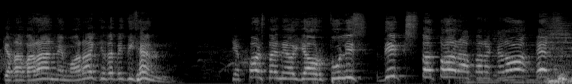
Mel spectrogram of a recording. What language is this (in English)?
Greek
